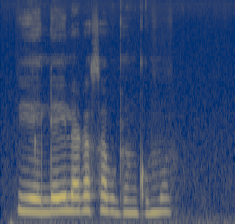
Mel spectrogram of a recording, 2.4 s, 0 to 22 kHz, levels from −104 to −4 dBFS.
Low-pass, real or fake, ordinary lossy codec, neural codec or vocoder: none; real; none; none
